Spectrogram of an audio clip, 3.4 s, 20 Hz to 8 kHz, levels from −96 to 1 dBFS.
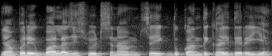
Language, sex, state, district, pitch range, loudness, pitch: Hindi, male, Bihar, Kaimur, 125-135 Hz, -16 LUFS, 125 Hz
